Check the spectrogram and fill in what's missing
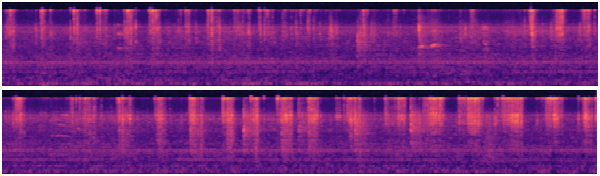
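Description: Fingertips and long dark-painted nails scratch and rub along the bars of a solid, rough-textured, whitewashed concrete jali lattice wall outdoors. Quick, bright, dry scraping strokes come in rapid bursts throughout, over a steady low rumble and faint sustained tones in the background.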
